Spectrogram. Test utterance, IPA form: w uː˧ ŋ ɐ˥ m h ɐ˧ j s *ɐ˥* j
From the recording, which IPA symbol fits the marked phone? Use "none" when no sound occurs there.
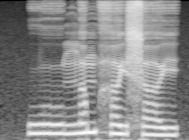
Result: ɐ˨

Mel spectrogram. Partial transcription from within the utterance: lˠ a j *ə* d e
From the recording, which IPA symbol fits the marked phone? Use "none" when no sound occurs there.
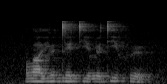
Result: ʏ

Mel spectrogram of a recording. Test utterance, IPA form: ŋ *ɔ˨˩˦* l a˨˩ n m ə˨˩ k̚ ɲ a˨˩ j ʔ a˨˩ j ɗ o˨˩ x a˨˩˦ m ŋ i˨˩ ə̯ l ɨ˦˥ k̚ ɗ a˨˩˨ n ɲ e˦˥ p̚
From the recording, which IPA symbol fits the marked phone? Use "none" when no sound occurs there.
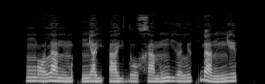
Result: ɔ˨˩˦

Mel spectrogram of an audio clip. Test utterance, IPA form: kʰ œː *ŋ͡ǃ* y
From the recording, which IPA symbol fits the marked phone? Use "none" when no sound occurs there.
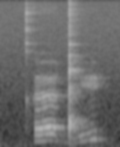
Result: ɡ͡ǃ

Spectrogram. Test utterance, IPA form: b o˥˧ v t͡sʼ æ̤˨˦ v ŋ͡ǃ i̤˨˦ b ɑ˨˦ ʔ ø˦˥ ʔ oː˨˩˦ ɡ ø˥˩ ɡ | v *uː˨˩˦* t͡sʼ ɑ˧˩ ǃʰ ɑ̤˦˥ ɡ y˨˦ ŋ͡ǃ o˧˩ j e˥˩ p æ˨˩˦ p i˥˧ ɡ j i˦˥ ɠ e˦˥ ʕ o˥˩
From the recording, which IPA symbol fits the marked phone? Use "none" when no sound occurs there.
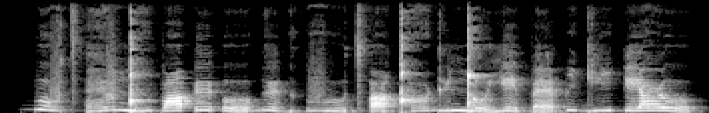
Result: uː˧˩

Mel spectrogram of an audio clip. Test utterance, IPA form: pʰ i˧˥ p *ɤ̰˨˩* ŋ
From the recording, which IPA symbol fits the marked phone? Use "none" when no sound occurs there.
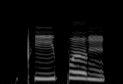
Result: ɤ˥˩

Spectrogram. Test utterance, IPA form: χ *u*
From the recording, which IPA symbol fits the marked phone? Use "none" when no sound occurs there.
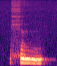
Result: u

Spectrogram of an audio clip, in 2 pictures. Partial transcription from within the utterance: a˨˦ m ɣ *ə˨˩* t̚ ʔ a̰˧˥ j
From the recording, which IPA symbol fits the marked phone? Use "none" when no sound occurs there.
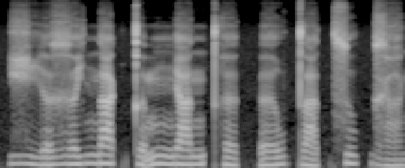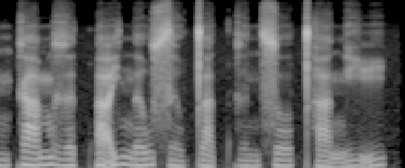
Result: ə˨˩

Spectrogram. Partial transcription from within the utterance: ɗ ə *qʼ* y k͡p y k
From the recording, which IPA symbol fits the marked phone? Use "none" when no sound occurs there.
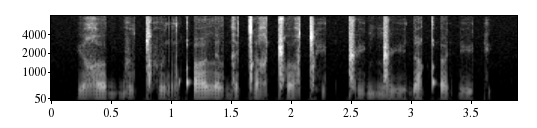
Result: qʼ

